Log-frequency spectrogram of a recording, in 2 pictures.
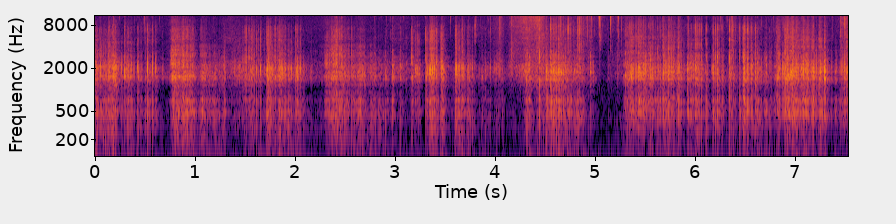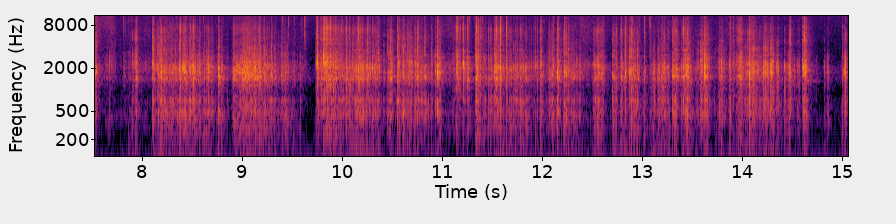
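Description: A hollow, glowing 3D-printed plastic moon lamp, a sphere held in both hands, is tapped and scratched across its surface with long nails. The result is a dense, crackly scratching with quick taps, concentrated in the upper mids with some bright edge and almost no low end. It comes in steady bursts broken by brief quiet gaps.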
